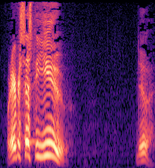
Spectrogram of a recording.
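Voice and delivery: "you" lifted and held, then a pause; stress on you. Shown as a demonstration. Preacher showing another flavor of the verse, stress on you. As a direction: point the line at "you", pause before finishing. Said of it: "emphasizing one word at a time".

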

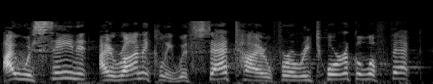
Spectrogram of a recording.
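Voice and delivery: hammed-up highbrow excuse, voice climbing; mock pompous excuse. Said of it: "No, I say".

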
